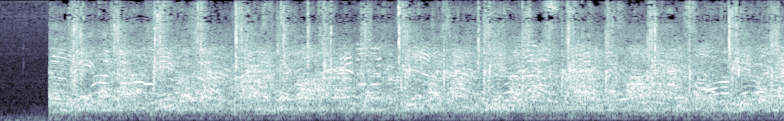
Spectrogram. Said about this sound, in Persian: دانشگاه هنر که شعار می‌دادن توپ تانک فشفش آخوند باید گم بشه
